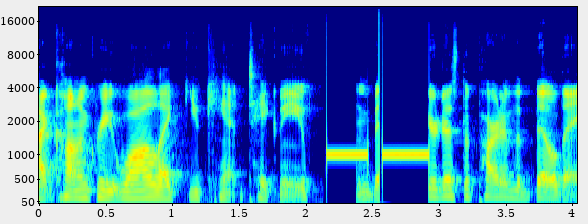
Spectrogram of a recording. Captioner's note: beep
